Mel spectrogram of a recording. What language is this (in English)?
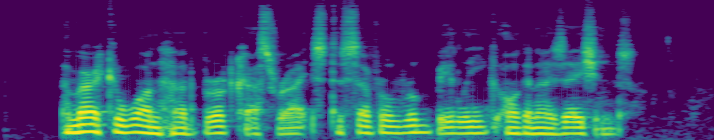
English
